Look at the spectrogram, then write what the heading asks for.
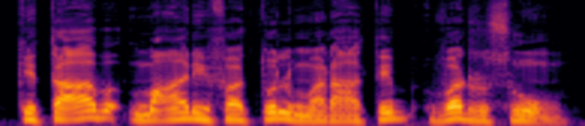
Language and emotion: Urdu, neutral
